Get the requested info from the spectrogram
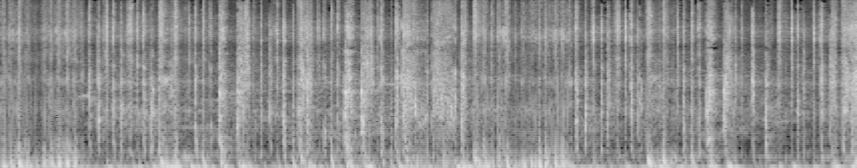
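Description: Human beatboxing through a stage microphone and PA: a fast, dense run of deep bass kicks, snares and sharp clicks made with the mouth.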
